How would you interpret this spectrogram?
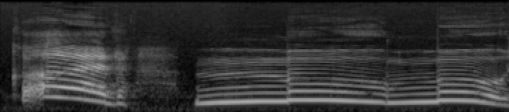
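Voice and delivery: high, loud cheering moo; delighted parent answering the baby; excited praise. Shown as a demonstration. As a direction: celebrate the baby's moo. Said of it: "they can do it as well".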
